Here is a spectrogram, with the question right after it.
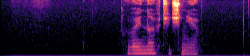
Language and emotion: Russian, neutral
